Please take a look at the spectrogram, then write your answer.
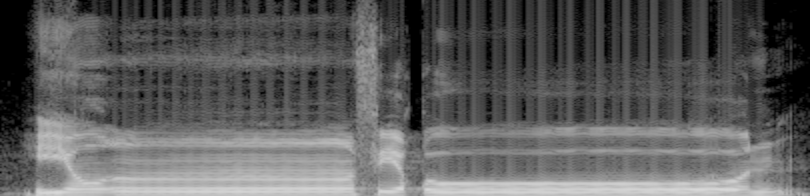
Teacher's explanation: یہاں نون ساکن پہ ہم نے ناک میں آواز پیدا کرنی ہے اور قاف کو موٹا کرنا ہے۔ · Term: اخفا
